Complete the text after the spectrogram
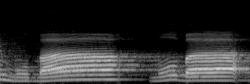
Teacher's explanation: با زبر الف ہے، ایک الف لمبا کریں گے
